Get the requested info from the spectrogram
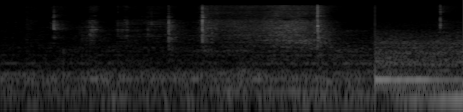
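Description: Faint light clicks and a brief rustle of fingers handling a small hard-plastic toy figure and its plastic base. A low steady hum comes in near the end.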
